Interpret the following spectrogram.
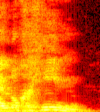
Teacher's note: pois o Re tem um som de um H levemente aspirado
